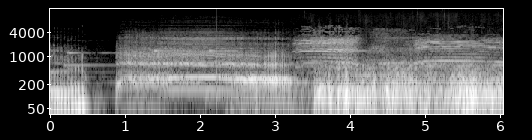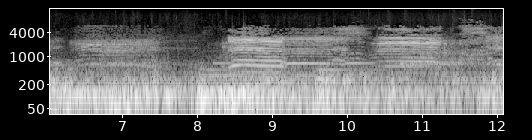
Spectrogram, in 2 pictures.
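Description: A herd of goats bleating, about six loud calls one after another, each lasting about a second. A brief low grunt is heard right at the start.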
